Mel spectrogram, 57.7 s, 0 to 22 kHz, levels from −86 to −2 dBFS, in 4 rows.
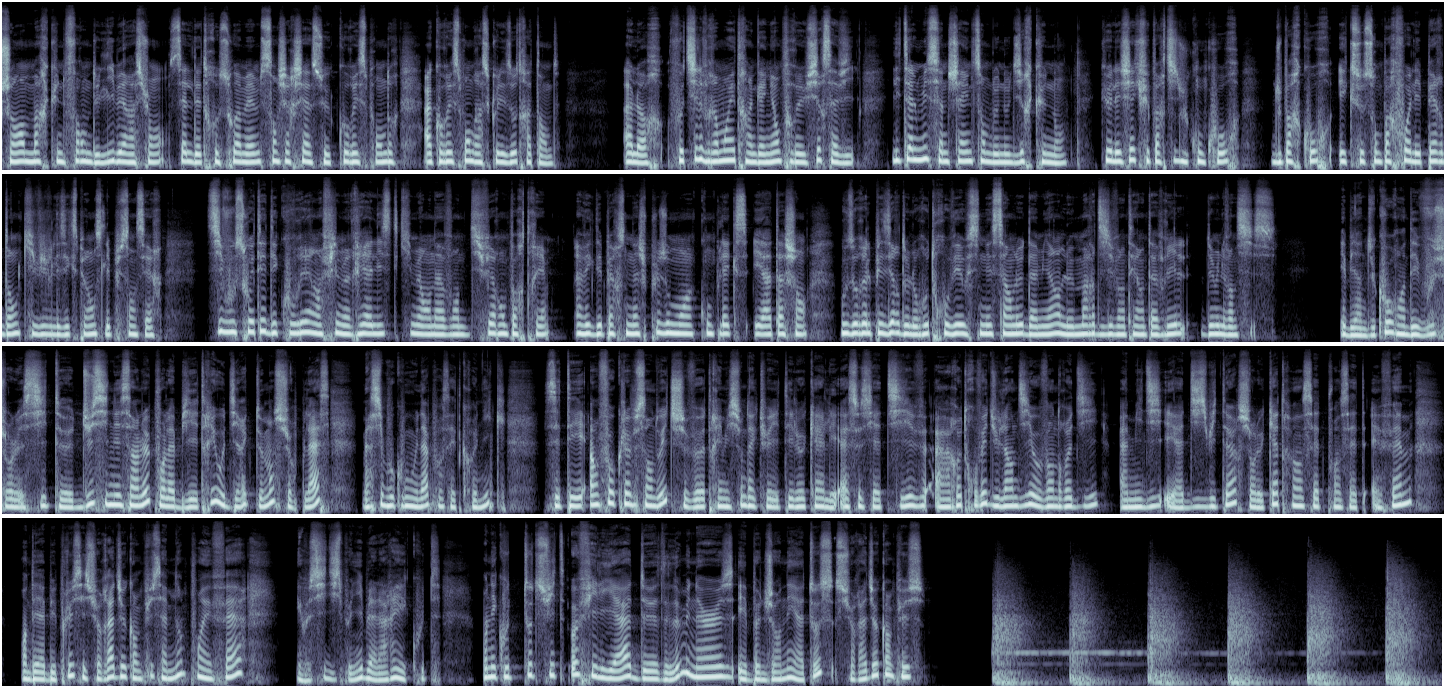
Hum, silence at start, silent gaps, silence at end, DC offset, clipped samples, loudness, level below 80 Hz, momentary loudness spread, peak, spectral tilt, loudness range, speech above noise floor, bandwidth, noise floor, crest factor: none; 0 s; none; 0.15 s; under 0.1%; under 0.1%; -18 LUFS; -44 dBFS; 11 LU; 0 dBFS; -5 dB/octave; 3 LU; 72 dB; 17.5 kHz; -89 dBFS; 18 dB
